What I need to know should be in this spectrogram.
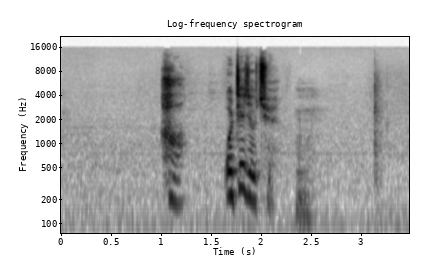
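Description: A young woman answers briefly and politely.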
